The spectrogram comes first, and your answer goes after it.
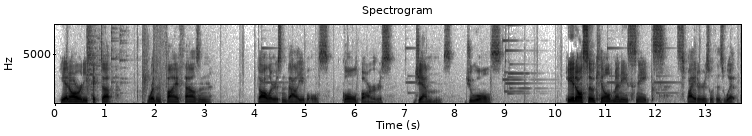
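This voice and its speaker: Man, low voice, theatrical storyteller, solemn, deliberate pauses, mock-dramatic game narration. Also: fairly even intonation, a little mellow. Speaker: live streamer narrating a game.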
